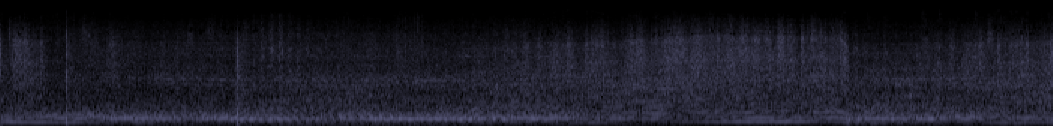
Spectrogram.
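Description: A racing car engine roars steadily, its pitch rising and falling with speed.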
